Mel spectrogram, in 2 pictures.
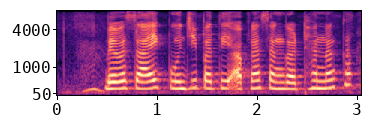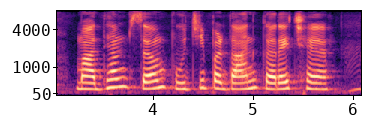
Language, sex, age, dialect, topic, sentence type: Maithili, female, 25-30, Eastern / Thethi, banking, statement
